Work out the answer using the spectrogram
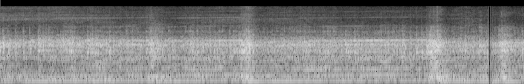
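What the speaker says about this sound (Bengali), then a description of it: "মশলা পেস্ট হচ্ছে" A mixer grinder whirs loudly and steadily, grinding spice paste with a continuous high motor whine and small surges, no voices over it.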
